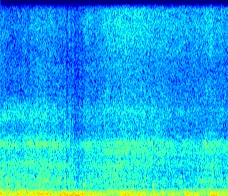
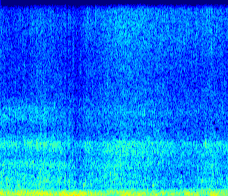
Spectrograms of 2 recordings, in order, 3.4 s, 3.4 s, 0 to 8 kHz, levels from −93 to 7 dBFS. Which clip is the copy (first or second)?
first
